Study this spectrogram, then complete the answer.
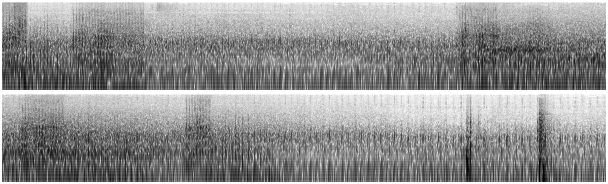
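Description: A car engine roars steadily as the car drives along a street.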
